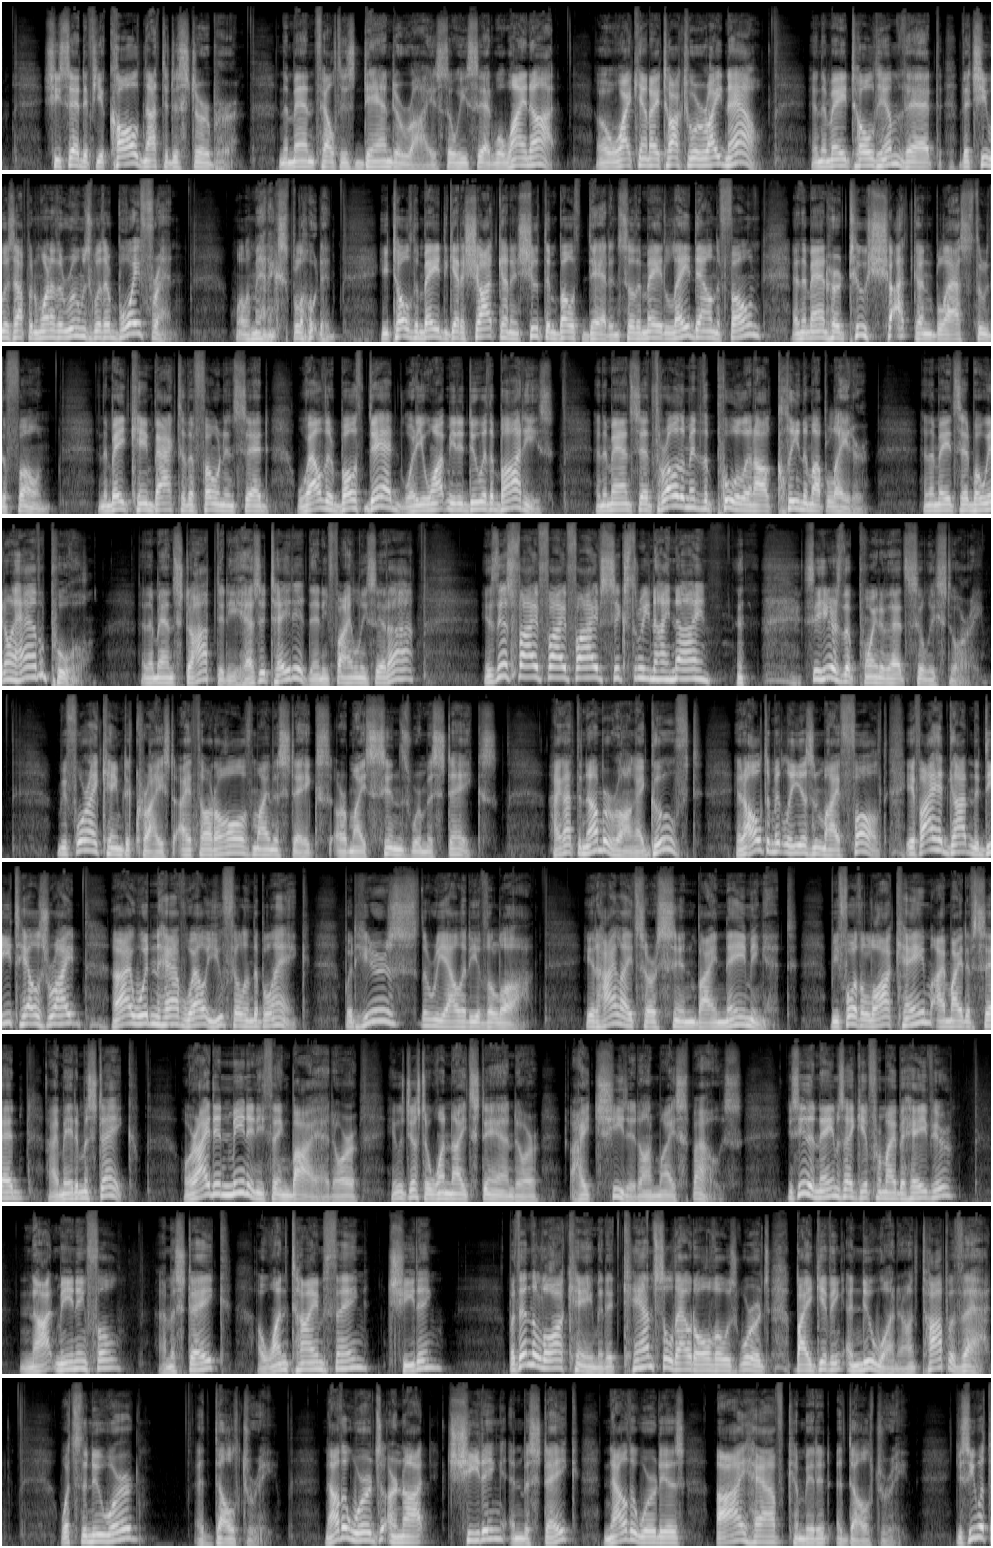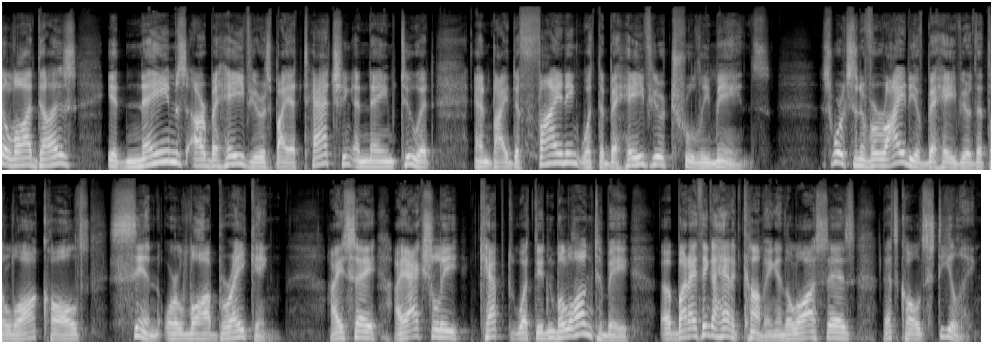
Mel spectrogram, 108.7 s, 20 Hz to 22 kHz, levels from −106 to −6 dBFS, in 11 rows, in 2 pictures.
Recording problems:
none

